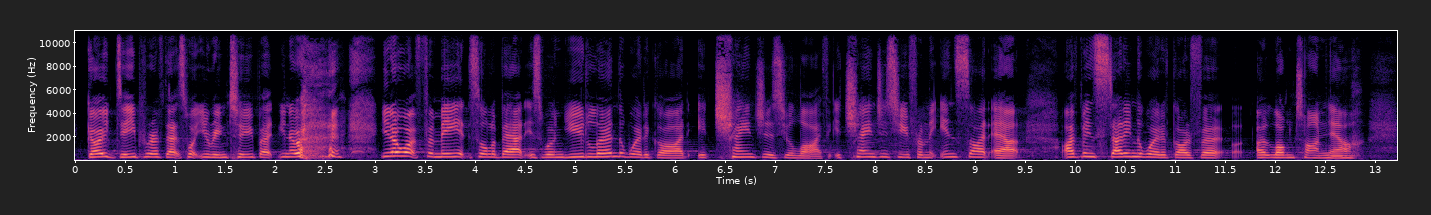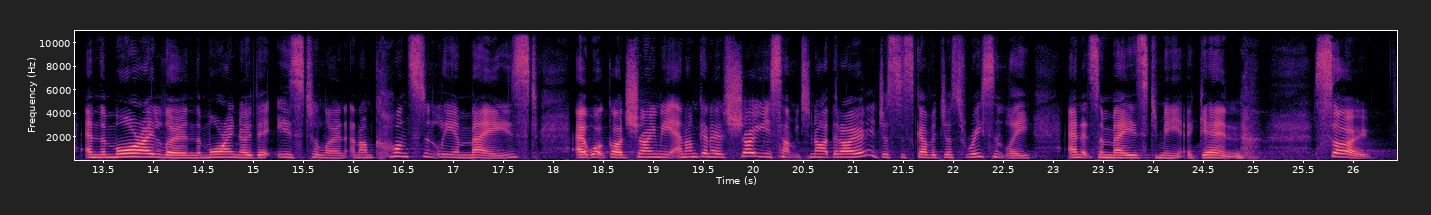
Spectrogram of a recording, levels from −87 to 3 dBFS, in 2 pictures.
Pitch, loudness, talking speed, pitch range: 240 Hz, -25 LUFS, 210 wpm, 220-270 Hz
